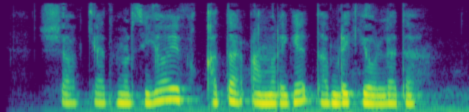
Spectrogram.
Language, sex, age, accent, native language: Uzbek, female, 18-24, Toshkent shahri, Uzbek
